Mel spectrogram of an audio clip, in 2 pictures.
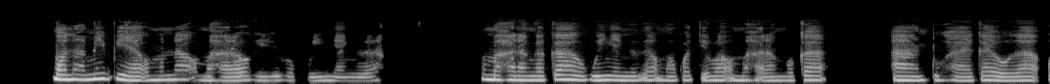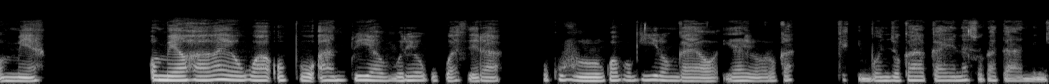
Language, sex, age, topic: Oshiwambo, female, 18-24, agriculture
